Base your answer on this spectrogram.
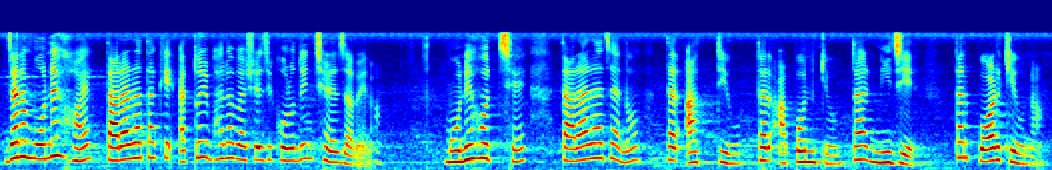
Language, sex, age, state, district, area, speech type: Bengali, female, 30-45, West Bengal, Paschim Bardhaman, urban, spontaneous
